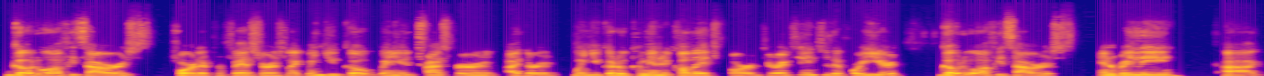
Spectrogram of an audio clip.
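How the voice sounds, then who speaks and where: A young man from El Salvador, a guest student with a Salvadoran Spanish accent, earnestly answers questions on a video call, often repeating words while he searches for phrasing. His voice is fairly low with a sharp tone, and the recording is low quality.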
